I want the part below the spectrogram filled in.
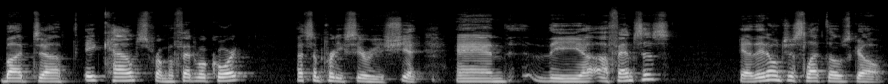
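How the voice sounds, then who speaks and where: A man's voice: fairly high pitch, measured pace, darkish tone. An American man delivering an opinionated political monologue in blunt, colloquial terms, posing rhetorical questions and answering them himself. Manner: blunt, colloquial, emphatic phrasing. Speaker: political commentary vlogger.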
